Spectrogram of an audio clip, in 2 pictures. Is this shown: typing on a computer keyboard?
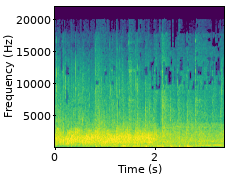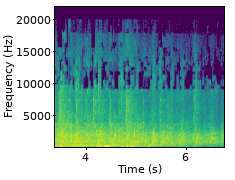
no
